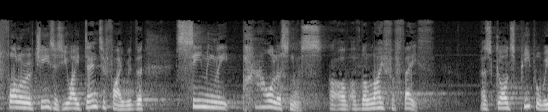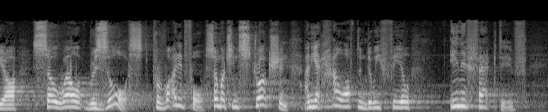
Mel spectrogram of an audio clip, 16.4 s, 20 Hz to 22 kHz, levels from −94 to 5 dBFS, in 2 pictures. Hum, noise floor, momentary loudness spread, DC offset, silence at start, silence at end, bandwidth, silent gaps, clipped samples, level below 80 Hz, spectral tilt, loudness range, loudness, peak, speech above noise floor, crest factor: none; -52 dBFS; 12 LU; under 0.1%; 0 s; 0.35 s; 10.5 kHz; none; under 0.1%; -58 dBFS; -5.5 dB/octave; 4 LU; -18 LUFS; -2 dBFS; 35 dB; 16 dB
